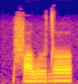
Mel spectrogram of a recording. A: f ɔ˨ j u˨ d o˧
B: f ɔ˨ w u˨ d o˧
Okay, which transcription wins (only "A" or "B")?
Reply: B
